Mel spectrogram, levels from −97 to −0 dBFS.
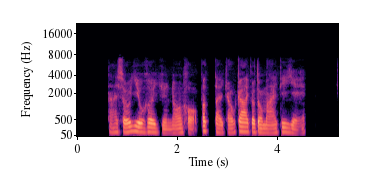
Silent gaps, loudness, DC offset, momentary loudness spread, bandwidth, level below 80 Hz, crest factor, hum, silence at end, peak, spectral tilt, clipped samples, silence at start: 2.43-2.48 s, 2.65-2.75 s; -26 LUFS; under 0.1%; 12 LU; 7.4 kHz; -66 dBFS; 20 dB; none; 0.65 s; -8 dBFS; -6 dB/octave; under 0.1%; 0.65 s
